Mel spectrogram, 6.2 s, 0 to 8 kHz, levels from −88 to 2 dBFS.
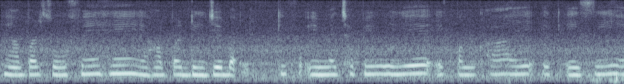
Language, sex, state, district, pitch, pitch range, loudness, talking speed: Hindi, female, Uttar Pradesh, Lucknow, 245 Hz, 230-255 Hz, -15 LUFS, 180 wpm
